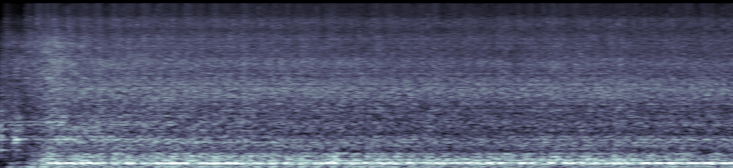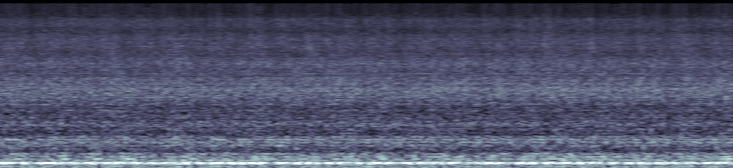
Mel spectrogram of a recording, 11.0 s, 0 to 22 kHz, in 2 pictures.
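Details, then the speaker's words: Fox Body Mustang with a forged 348 cubic-inch small-block Ford stroker built for boost, first fire after the engine swap: catches quickly, then a strong, steady V8 drone under light revs with no misses or knocks; runs good before break-in. "So car runs, it runs good."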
